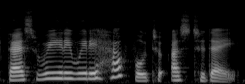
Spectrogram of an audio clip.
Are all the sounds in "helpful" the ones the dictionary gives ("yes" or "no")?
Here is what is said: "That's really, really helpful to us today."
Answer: yes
